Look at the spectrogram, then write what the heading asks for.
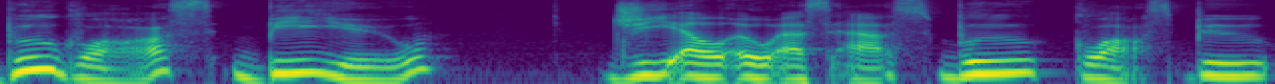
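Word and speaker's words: bugloss: be tempted to pronounce bug gloss it's b-u-g-l-o-s-s oh so you might want to say bug and you might see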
